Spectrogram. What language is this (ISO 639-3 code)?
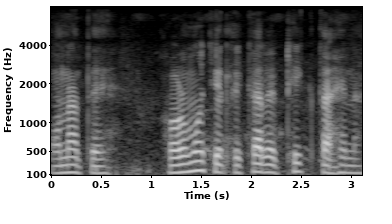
sat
